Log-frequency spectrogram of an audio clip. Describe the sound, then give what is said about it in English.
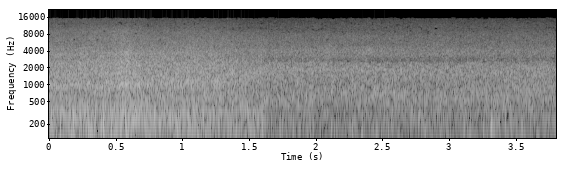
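A steady roar of ocean surf, with waves washing onto shore in a continuous hiss that swells slightly at the start and then holds even. No voices. “For some of you that have only lived in Iowa all your life, this is the ocean. This is what it does. Wave after wave after wave after wave after wave after wave.”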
